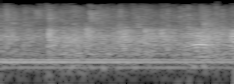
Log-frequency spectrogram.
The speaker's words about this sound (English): A round of applause.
